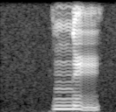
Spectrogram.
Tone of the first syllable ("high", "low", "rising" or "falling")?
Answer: falling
